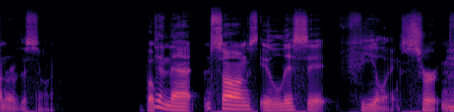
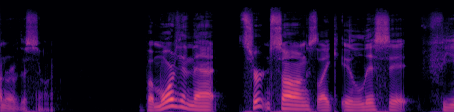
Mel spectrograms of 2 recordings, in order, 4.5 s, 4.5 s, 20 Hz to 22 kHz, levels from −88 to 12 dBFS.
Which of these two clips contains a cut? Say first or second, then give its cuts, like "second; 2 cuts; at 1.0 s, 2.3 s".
first; 3 cuts; at 1.5 s, 2.0 s, 2.6 s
